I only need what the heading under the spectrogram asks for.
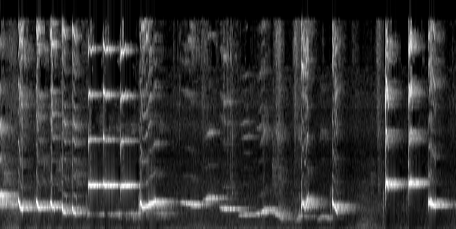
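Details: Provoking lure from a greater green leafbird (jamtrok): varied whistled phrases, some gliding down and others jumping up, mixed with thin, ringing high tones and clicks, delivered in a lively, continuous flow.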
